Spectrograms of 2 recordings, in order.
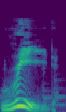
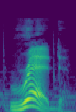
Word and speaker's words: read: The word read actually changes its pronunciation based on tense. In the present tense, it's pronounced read, as in, I read books every day. But when you use it in the past tense, it shifts to read. Just like the color, for example.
